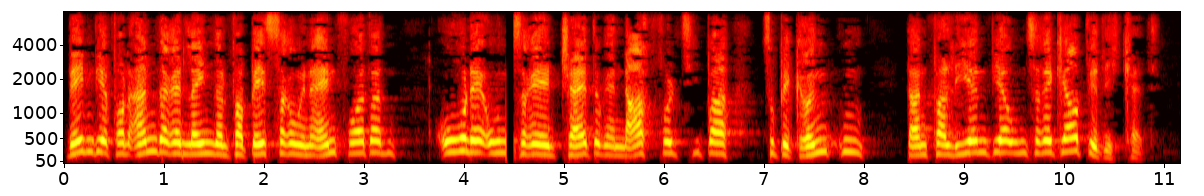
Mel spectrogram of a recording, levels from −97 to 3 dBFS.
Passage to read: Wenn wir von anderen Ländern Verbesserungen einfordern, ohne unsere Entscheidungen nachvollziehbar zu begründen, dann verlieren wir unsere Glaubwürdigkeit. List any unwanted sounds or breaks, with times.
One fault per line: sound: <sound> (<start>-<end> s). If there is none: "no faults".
sound: dropout (4.4-4.5 s)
